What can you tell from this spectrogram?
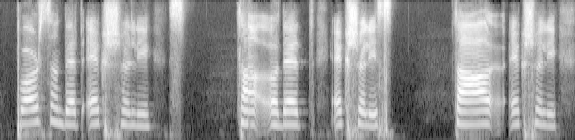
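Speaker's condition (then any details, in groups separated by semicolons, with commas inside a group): Stuttering; onset at age 4, voice changed suddenly about half year before onset, speech therapy three times without change; stutters for over 20 years, still stutters; stuttering with repeated phrases and part-words, self-corrections; repeated sounds, prolonged sounds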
